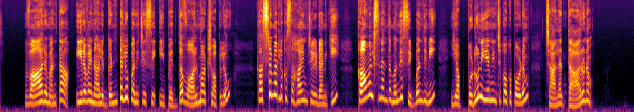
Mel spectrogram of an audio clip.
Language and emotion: Telugu, disgusted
